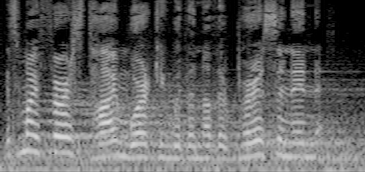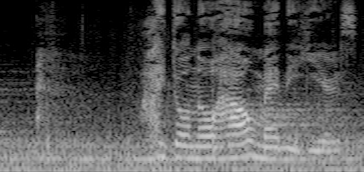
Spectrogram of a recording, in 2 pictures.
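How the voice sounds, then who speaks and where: A woman's voice: mid-range voice, moderate pace, close to an everyday voice. An actress playing a determined, weary lone warrior woman in a video game, speaking earnestly and emphatically. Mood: warm, reflective. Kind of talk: dramatic video game cutscene acting. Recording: echoing game scene with clear ambient noise.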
